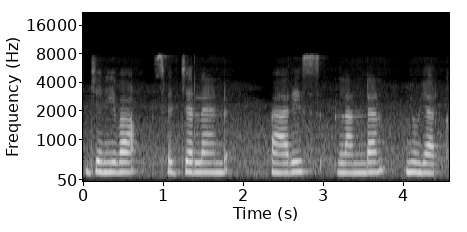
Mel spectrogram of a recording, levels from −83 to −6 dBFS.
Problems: none marked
